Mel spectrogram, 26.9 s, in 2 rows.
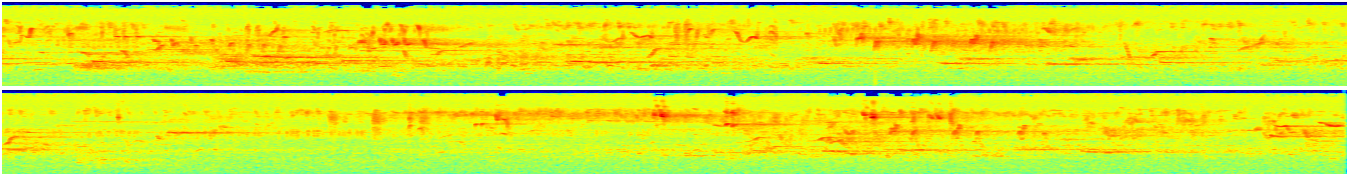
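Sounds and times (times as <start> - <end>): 
birdsong: 0.0 - 26.8.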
